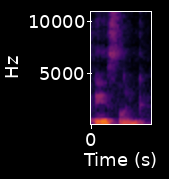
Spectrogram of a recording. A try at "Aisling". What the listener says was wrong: Well, it's spelled Aisling, but it's pronounced Ashley.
